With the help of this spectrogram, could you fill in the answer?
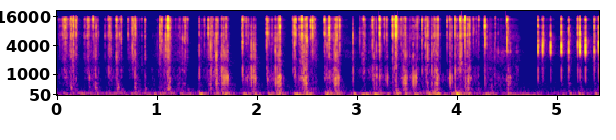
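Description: Long nails rapidly tap and scratch the glossy, hollow plastic back and the bristle pad of a purple Wet Brush detangling hairbrush. The result is a quick, uneven run of crisp, bright clicks mixed with dry, scratchy rustles. Each sound stops almost instantly, with little low end.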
